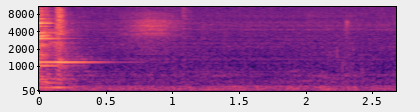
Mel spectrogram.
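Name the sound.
beer glasses clinking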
